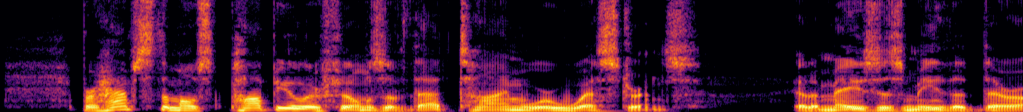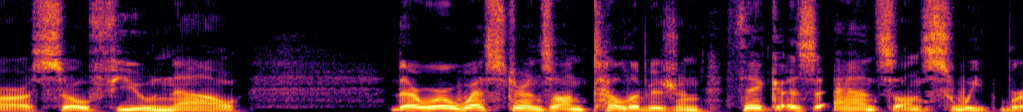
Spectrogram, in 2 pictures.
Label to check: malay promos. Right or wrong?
Wrong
